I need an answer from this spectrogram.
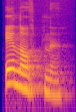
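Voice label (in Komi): "эновтны", Komi, female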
